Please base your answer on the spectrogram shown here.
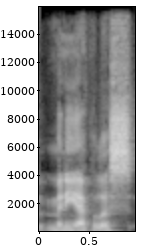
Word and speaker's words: Minneapolis: Stefan Diggs wide receiver for the bills the owner of the Minneapolis miracle and I actually said it right then for once normally it's minion minion and many yeah pretty much all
